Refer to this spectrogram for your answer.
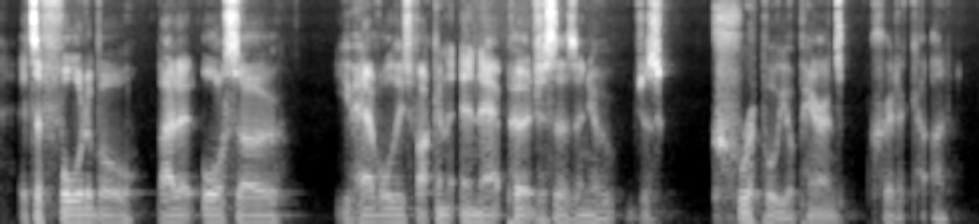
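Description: A man with a very deep, low voice and vocal fry speaks at a moderate pace with fairly even intonation. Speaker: podcast co-host. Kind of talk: casual chat. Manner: joking, casual.

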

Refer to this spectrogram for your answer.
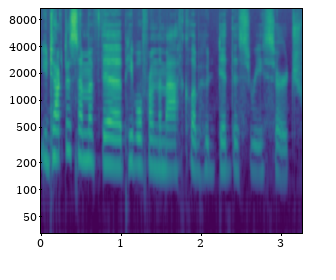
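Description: A woman talks at a fairly quick pace with a fairly low pitch and ordinary pitch variation. She has an unremarkable speaking voice. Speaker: college radio host. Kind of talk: interview and news reading. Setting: studio.

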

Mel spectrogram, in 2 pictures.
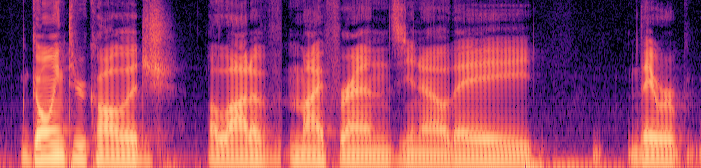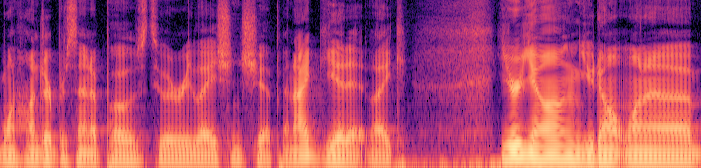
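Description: A man with a normal speaking voice, fairly low pitch and fairly even intonation, at a fairly slow pace, on a very clean recording with a silent background. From Indiana, US Midwest. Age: 20s. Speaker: podcast co-host, fitness business owner. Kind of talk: casual chat.

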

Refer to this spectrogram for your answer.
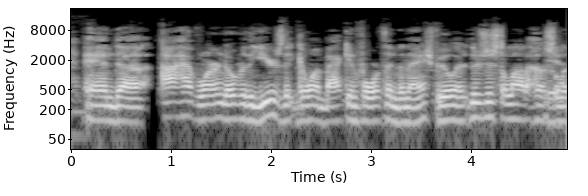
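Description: Speaking very fast at a medium pitch, a man comes through over noticeable background noise. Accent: Southern US. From Alabama, US South. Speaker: music production company owner. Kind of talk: casual interview. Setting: studio.

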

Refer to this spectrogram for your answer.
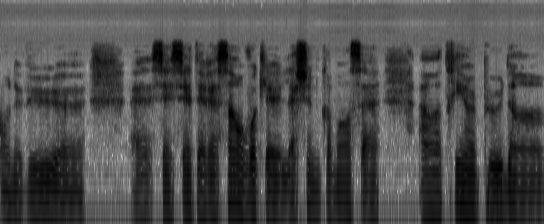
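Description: This man has a fairly low pitch and a dark, mellow tone. He talks at a fairly quick pace with fairly even intonation. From Quebec. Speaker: foreign correspondent. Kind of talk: interview.

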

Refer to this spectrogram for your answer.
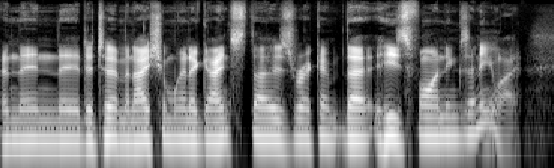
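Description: A man speaks with an Australian accent at a very fast pace. His pitch is fairly high and his intonation monotone and flat. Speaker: podcast host. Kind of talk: casual interview chat.

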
